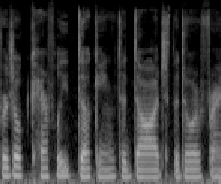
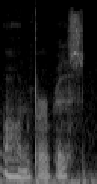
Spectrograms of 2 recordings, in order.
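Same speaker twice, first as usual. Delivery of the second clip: much softer, under the breath; mumbled; 10 dB quieter, slower than usual. A narrator's reading. Virgil grumbling at Patton, mumbled softly. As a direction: mutter it to yourself. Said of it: "Virgil mumbled".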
